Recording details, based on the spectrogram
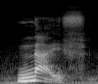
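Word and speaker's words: knife: muito cuidado com essas algumas das palavras que começa com k em inglês não se pronuncia ôca uma delas é o verbo conhecer saber que no no e outra palavra faca nas tão saber conhecer no a faca naif não renunciamos a letra k agora é essa um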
